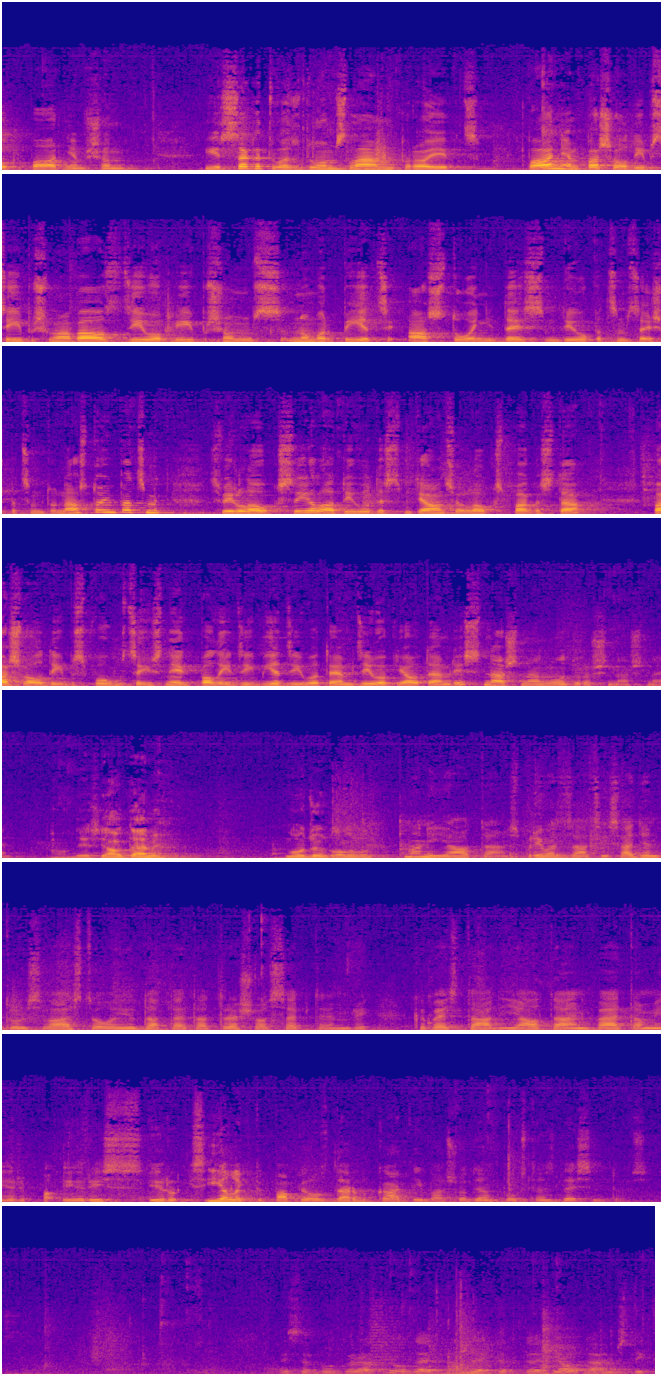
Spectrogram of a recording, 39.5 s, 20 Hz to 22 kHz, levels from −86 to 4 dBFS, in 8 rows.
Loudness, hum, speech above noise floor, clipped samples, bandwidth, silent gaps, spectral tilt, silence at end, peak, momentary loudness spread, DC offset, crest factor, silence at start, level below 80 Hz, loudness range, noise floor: -23 LUFS; none; 26 dB; under 0.1%; 16.5 kHz; none; -4 dB/octave; 0 s; 0 dBFS; 16 LU; 0.1%; 24 dB; 0 s; -60 dBFS; 15 LU; -49 dBFS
